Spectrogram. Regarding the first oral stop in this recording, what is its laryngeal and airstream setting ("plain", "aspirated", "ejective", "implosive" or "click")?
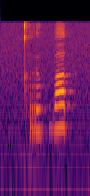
aspirated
